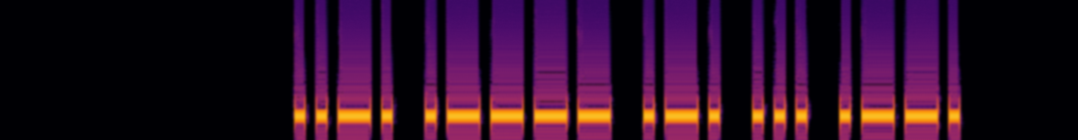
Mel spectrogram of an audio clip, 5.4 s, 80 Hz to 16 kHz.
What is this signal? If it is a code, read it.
Morse code, heard as a keyed tone, about 22 wpm, 700 Hz. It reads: F1RSP
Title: DXCC-100 Call Signs - 5 Characters - 22wpm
